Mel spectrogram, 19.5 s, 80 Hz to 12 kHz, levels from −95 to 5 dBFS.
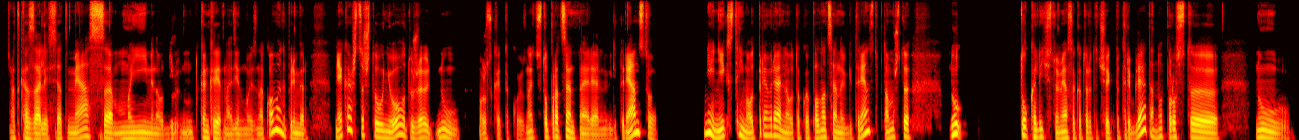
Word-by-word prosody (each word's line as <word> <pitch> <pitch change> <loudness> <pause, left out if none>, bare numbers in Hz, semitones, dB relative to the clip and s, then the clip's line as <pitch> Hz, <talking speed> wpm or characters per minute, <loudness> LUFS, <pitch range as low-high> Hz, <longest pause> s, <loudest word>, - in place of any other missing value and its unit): отказались 100 -3 +1
от 105 +1 -2
мяса, 110 0 +4
мои 105 +2 -2
именно 100 -3 -3
вот 90 +1 -10
др 105 0 -8
Ну 105 0 -8
вот 110 - -10
конкретно 105 -6 0
один 95 0 -6
мой 90 -1 -8
знакомый, 105 - 0
например, 105 - -2 0.4
мне 135 +4 +2
кажется, 245 -10 0
что 140 -4 +1
у 125 - +1
него 120 +8 +2
вот 170 -8 -2
уже, 115 0 0
ну, 115 -9 -3 0.3
можно - - -4
сказать, - - -6
такое, 90 -1 -14
знаете, 115 +4 +1
стопроцентное 120 -7 +3
реально 90 -1 -3
вегетарианство. 200 - +2 0.7
Не, 210 -2 +5
не 130 +3 +3
экстрим, 150 -3 0
а - - +1
вот 110 +1 -3
прям 165 -1 -3
реально 145 -10 +2
вот 100 - -6
такое 105 - -5
полноценное 115 -3 +1
вегетарианство. 200 - -1
Потому 115 +5 -2
что, 140 -2 +1 0.6
ну - - +3 0.9
то 165 -1 +4
количество 135 -5 -1
мяса, 115 +1 0
которое 110 -2 -4
этот 115 - -19
человек 110 -1 -2
потребляет, 110 - 0
оно 135 +3 -4
просто, 135 0 +2 0.4
э, - - -22 0.5
ну 115 -6 -1
110 Hz, 165 wpm, -28 LUFS, 100-135 Hz, 0.9 s, Не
